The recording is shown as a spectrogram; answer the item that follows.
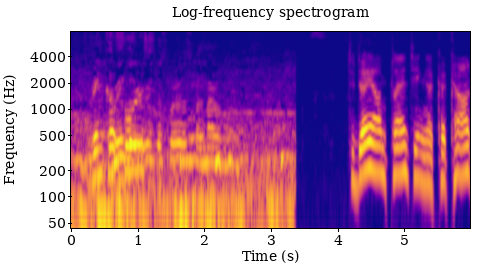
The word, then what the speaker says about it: Rhynchophorus palmarum: Rhynchophorus palmarum.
